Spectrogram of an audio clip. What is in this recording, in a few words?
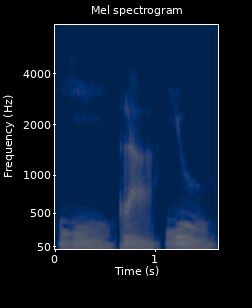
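"yirayu", concatenated syllables; Affixing experiment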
